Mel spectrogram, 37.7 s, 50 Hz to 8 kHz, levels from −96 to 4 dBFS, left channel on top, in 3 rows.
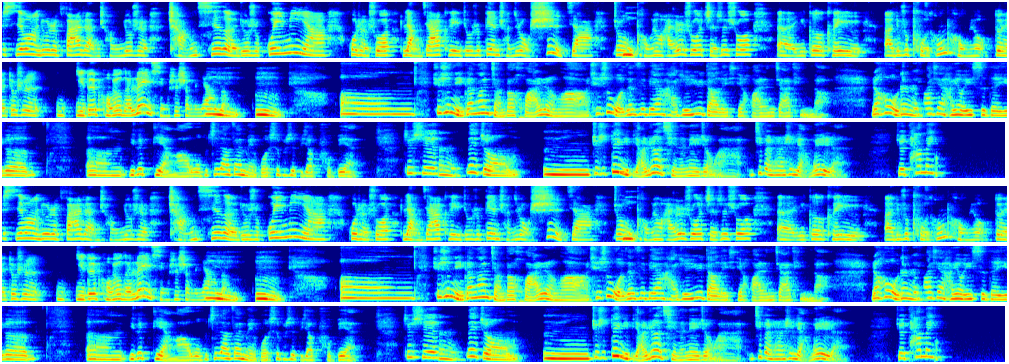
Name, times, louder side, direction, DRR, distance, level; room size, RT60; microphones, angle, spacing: voice 1, 0.0-10.7 11.0-15.3 23.8-24.1 30.6-30.9, left 1 dB, 20° left, 2 dB, 1.5 m, -27 dB
voice 2, 15.1-25.5 26.2-29.5 29.8-30.6 30.9-31.6 31.9-35.7 36.3-36.8, equal, 10° right, 5 dB, 0.6 m, -23 dB
10.0 x 5.6 x 6.4 m, 0.31 s
head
